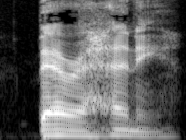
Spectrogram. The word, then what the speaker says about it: Baraheni: Okay, well, the last name you can like enunciate it if you want to. Barahenny.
